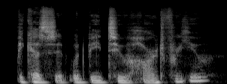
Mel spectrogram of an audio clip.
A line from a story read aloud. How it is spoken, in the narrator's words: she whispered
